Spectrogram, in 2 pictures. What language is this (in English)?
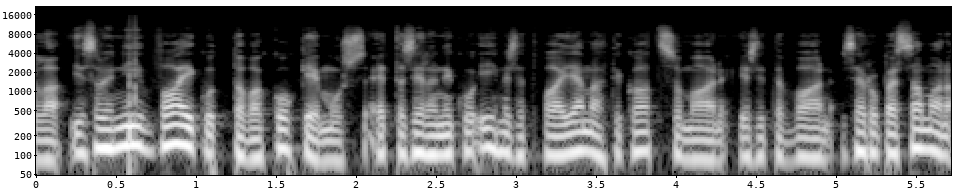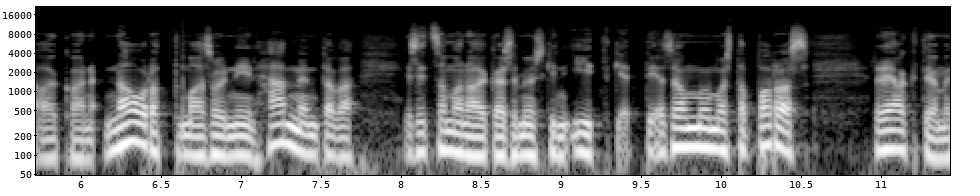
Finnish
